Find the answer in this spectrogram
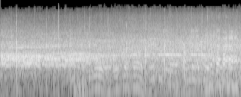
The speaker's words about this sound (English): Please join me in giving a huge round of applause to Maisie Williams, who crushed it.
